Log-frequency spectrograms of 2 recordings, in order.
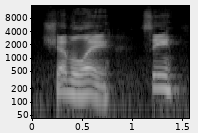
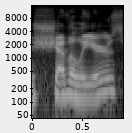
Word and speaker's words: Chevalier: See, in Darkest Dungeon, I've been calling them Chevaliers forever. This game is calling it Chevalier, so I think maybe for 2,000 hours in Darkest Dungeon, I've been mispronouncing Chevalier.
